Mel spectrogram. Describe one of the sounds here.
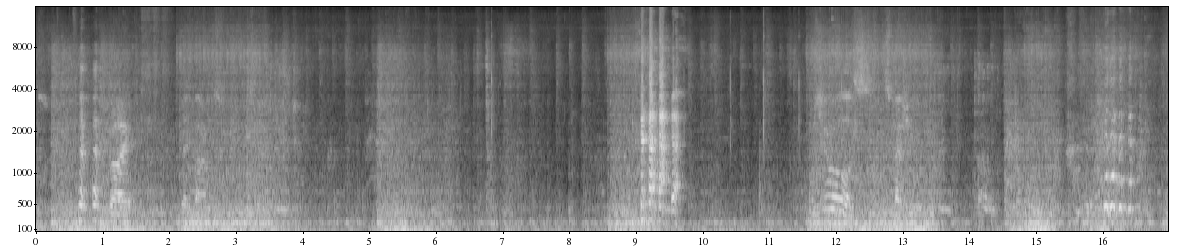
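Young men talk and laugh excitedly nearby.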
